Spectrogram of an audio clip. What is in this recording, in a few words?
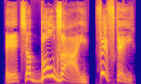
call bullseye 50, Bingo Calls; Bouncy Bingo Balls; Eyecon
